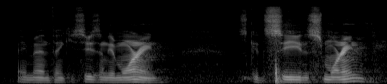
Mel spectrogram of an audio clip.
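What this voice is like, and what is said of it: Husky, strained voice. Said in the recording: “I have my sexy voice this morning ... I try my best not to do a lot of yelling”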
